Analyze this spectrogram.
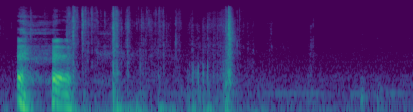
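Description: Plastic wrap crinkles as hands grip it.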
